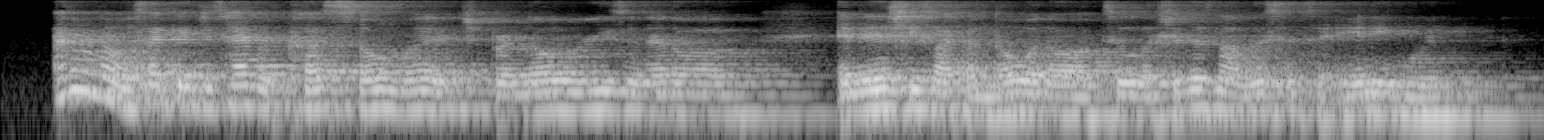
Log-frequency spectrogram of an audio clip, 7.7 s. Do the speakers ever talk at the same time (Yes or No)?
No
